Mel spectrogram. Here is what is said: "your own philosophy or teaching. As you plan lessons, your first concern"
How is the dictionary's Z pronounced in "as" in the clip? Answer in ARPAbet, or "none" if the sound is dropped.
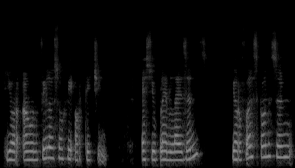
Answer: S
